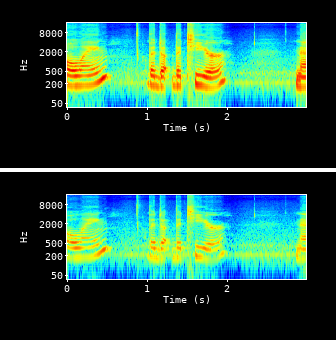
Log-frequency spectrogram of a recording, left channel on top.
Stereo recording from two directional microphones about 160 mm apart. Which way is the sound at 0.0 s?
20° left (ahead or behind).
